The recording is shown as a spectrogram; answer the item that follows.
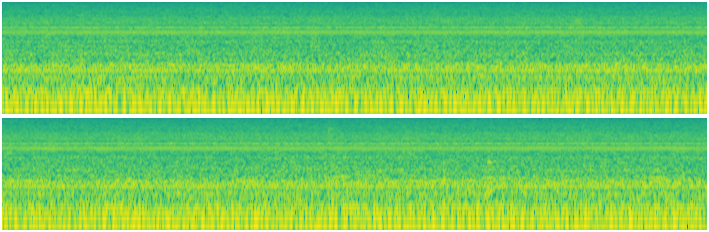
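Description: Steady hiss and low hum of the recording's background noise, with faint steady tones and no distinct sounds.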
